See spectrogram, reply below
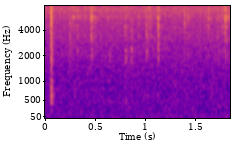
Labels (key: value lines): label: ambient
recorder: HydroMoth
